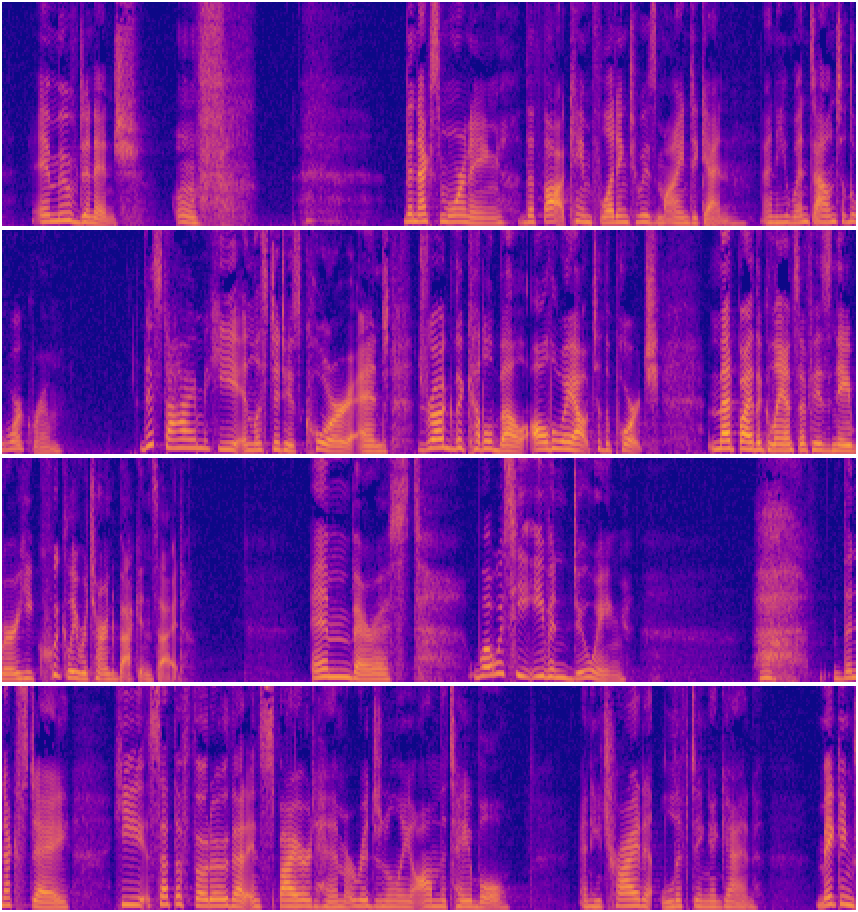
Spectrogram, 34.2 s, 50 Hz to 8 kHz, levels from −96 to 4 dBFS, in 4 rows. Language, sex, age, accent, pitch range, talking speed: English, female, 20-39, American, 195-250 Hz, 135 wpm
